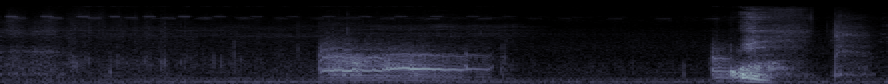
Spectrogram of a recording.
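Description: Three-eighths-inch rebar being bent over with a plumber's copper-tubing bender: faint handling noise, then, about a second and a half in, one loud held pitched sound lasting under a second. A short spoken word follows near the end.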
